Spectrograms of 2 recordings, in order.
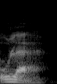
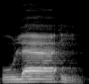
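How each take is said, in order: First: The word ends on a plain open vowel. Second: The vowel is lengthened and closed by a glottal catch. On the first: "ula bacanya dengan maksur" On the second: "yang menambahkan hamzah mamdudah"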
